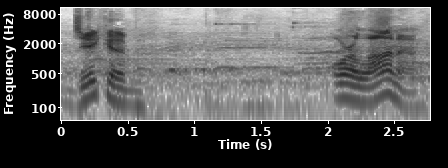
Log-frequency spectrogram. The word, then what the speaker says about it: Orana: actually tell you that it's Jacob Orana I've been saying it wrong this whole time so I got to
